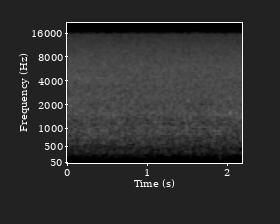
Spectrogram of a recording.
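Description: Faint, steady hiss of room tone and recording noise, with no distinct sound in it.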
